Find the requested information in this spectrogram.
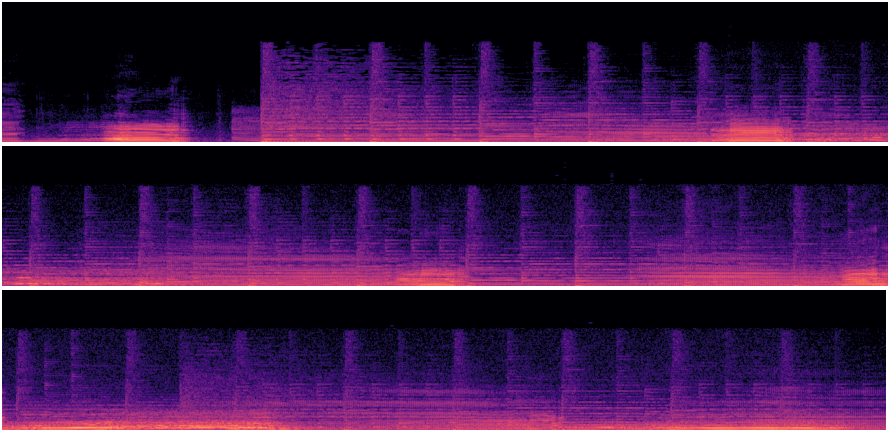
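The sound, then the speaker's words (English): Cattle mooing at a rodeo at the Cow Palace: many long, loud, overlapping moos follow one another almost continuously, rising and falling in pitch over a low steady drone. “Those sounds were recorded at the Grand National Rodeo held at the Cow Palace.”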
